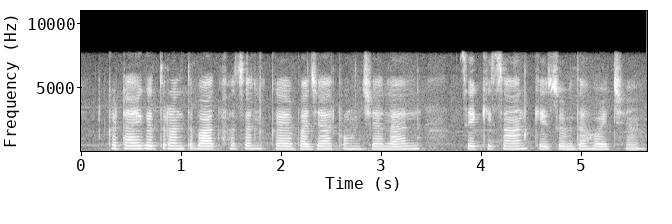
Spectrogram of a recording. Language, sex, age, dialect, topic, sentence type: Maithili, female, 60-100, Angika, agriculture, statement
